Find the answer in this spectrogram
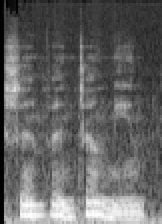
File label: "shen1fen4zheng4ming2", Chinese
